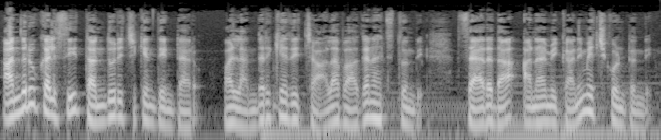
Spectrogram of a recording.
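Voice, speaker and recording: A man's voice: on the low side, lively intonation, fairly quick, a little mellow. A man reading scripted story narration as the narrator. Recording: music bed under voice. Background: background music.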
